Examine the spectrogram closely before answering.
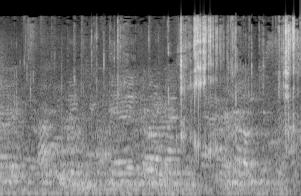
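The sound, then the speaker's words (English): Dorito chips crunching during close-up eating, with soft chewing and a few sharp, crisp bites standing out near the end, under and between speech. “Dorito ASMR.”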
